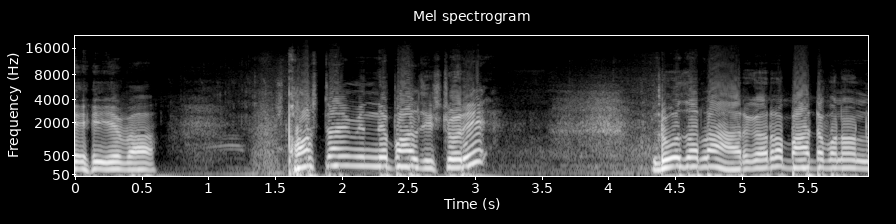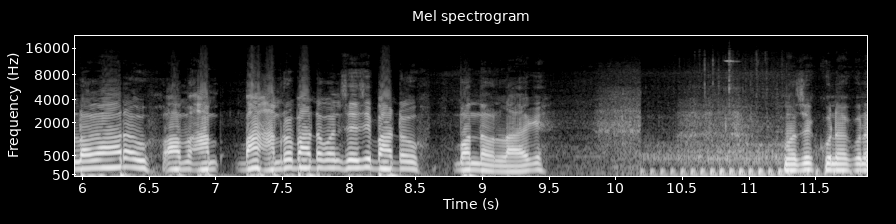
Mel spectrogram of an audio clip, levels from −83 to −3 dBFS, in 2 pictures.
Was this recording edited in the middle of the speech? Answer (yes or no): yes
